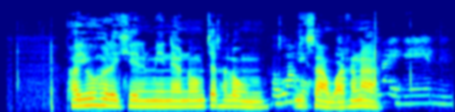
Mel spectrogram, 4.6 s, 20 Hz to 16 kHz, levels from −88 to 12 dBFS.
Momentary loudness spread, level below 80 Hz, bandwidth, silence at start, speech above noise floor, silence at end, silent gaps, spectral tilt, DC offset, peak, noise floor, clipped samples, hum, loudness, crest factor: 19 LU; -66 dBFS; 11 kHz; 0.7 s; 22 dB; 0.1 s; none; -6.5 dB/octave; under 0.1%; -2 dBFS; -41 dBFS; under 0.1%; none; -20 LUFS; 18 dB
